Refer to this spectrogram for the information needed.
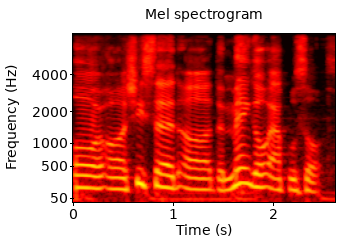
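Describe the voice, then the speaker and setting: With an American accent and lively intonation, a man speaks on a very clean recording with a silent background. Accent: New York, comes out on certain words. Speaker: podcast co-host. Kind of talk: casual chat.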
